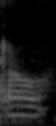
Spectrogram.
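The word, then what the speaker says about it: ρ: Tulis rho ya, bacanya rho.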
